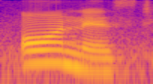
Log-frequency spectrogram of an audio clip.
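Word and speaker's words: honest: ऑनेस्ट, यहाँ पर एच जो है साइलेंट है, सो हम ओ साउंड को लेंगे, सो एन ऑनेस्ट बॉय.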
